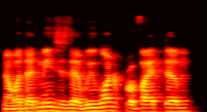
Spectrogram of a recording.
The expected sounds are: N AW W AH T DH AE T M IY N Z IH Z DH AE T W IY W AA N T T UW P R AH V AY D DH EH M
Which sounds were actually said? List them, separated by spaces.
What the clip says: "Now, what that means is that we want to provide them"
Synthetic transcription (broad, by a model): N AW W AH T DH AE T M IY N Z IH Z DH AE T W IY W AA N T T UW P R AH V AY D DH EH M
